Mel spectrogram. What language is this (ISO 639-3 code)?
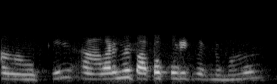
tam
